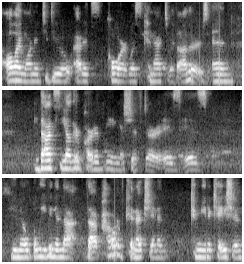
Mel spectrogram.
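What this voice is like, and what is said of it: Strained, fading voice. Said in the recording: “losing my voice a bit ... I'm starting to lose my voice”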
